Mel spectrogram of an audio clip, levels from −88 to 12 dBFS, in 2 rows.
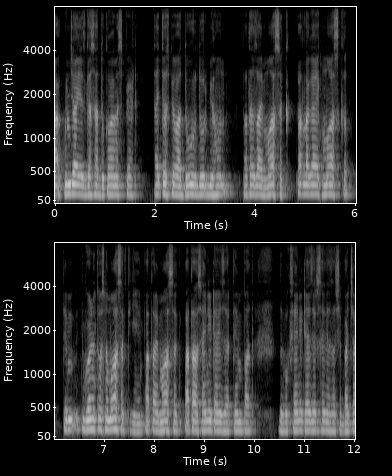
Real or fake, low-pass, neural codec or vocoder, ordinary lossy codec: real; none; none; none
